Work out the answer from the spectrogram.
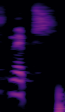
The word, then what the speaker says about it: SNP: polymorphisms uh they also the pronunciation is Snips rather than SNP so chromosomal abnormalities single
